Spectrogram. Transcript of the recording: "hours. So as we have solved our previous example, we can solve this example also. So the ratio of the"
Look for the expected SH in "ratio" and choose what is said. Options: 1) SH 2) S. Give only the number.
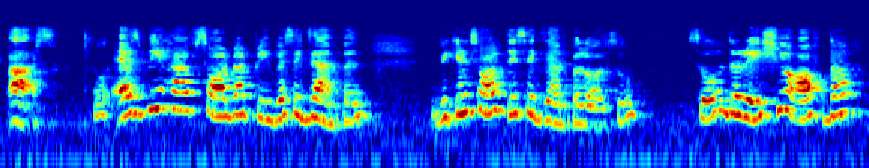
1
